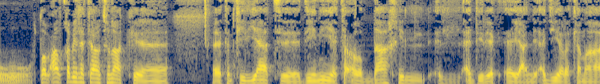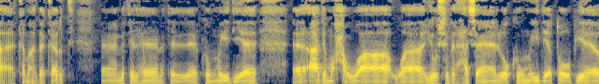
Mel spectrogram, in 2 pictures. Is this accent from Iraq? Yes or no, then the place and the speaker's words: yes; Iraq; حركة مسرحية مستقرة عندنا في العراق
